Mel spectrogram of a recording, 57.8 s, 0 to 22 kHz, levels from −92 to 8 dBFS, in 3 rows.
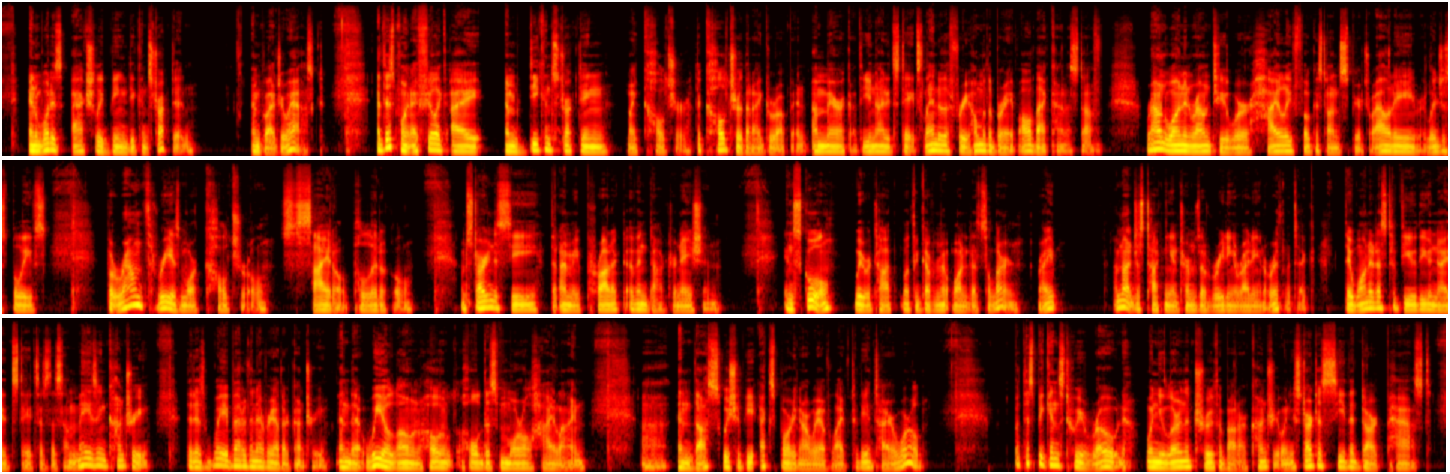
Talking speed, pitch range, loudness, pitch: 170 wpm, 85-110 Hz, -27 LUFS, 95 Hz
